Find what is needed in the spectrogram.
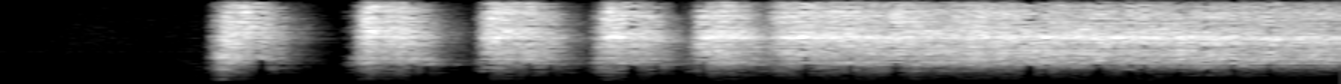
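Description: A run of short, sharp hisses that merge into one long, steady hiss.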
